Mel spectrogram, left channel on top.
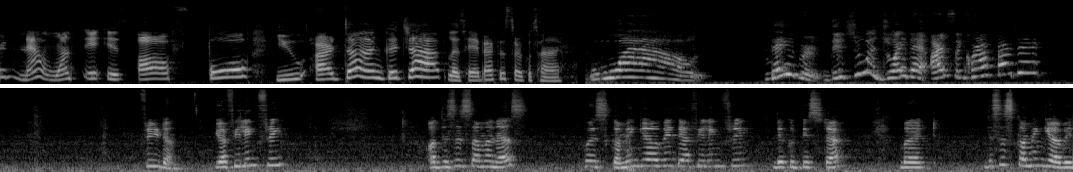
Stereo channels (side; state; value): both; different; correlation 0.00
